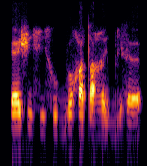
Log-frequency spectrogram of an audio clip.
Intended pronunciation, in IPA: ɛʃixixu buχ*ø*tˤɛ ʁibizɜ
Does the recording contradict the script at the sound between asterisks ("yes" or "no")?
yes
